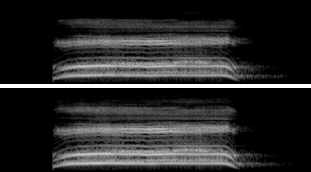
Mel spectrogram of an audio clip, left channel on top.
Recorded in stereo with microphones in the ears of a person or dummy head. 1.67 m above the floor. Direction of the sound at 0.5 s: 20° right (ahead or behind).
